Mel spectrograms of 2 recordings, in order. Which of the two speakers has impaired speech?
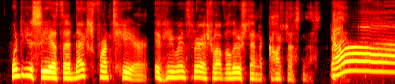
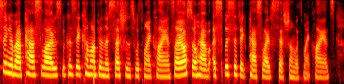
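The first: ataxia; brain lesion, affects walking and balance; may slur speech, may sound drunk.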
